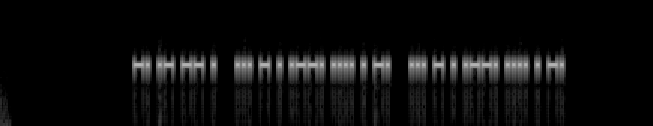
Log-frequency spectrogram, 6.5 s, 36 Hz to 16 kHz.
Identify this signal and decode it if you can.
Morse code, heard as a keyed tone, about 40 wpm, 700 Hz. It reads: NAME STEPHEN STEPHEN
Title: Practice QSO - Exchange 1 - Beginning - 40wpm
